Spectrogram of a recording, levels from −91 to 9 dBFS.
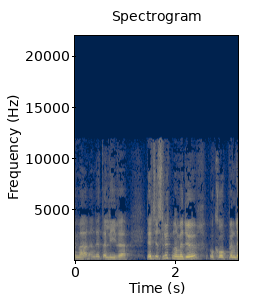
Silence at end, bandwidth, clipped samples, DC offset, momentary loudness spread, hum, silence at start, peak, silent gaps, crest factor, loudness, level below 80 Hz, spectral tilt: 0 s; 12 kHz; under 0.1%; under 0.1%; 9 LU; none; 0 s; -4 dBFS; none; 18 dB; -22 LUFS; -76 dBFS; -3.5 dB/octave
